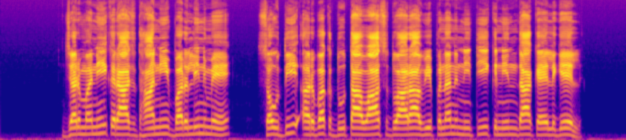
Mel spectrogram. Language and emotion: Maithili, neutral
